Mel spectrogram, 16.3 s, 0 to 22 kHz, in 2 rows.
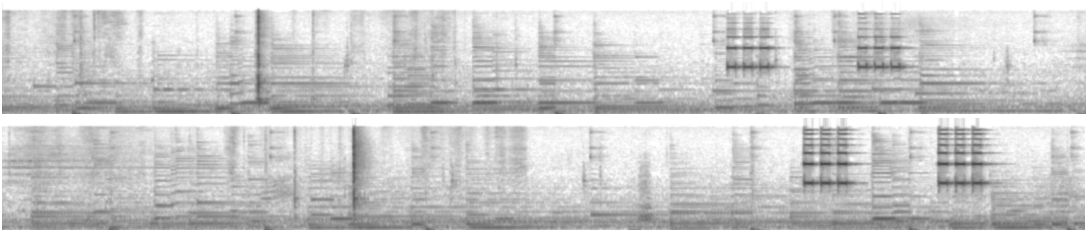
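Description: A Conchstar 60-minute visual timer for kids gives its end-of-countdown alarm as short clusters of rapid electronic beeps, sounding twice and then twice again, over quieter steady background music.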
